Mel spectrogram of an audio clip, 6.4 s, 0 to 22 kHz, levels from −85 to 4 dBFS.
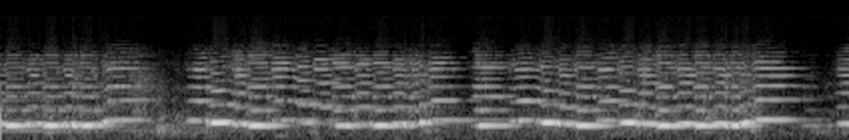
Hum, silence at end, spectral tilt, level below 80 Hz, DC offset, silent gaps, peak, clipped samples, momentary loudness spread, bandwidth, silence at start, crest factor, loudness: none; 0 s; -3.5 dB/octave; -66 dBFS; under 0.1%; none; -10 dBFS; under 0.1%; 11 LU; 6.2 kHz; 0 s; 12 dB; -21 LUFS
